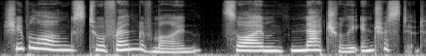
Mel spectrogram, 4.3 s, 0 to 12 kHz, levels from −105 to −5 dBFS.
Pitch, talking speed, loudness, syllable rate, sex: 235 Hz, 170 wpm, -17 LUFS, 4.8 syllables/s, female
